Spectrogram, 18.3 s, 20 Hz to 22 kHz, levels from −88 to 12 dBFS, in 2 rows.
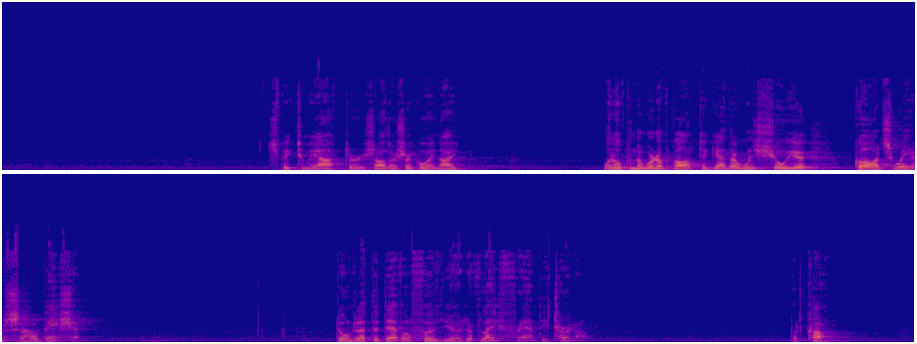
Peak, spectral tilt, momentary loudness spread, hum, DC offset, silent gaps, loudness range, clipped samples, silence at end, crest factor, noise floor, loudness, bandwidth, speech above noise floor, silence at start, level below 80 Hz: -20 dBFS; -5 dB/octave; 16 LU; none; under 0.1%; none; 13 LU; under 0.1%; 0.8 s; 24 dB; -78 dBFS; -41 LUFS; 15.5 kHz; 37 dB; 2.65 s; -82 dBFS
